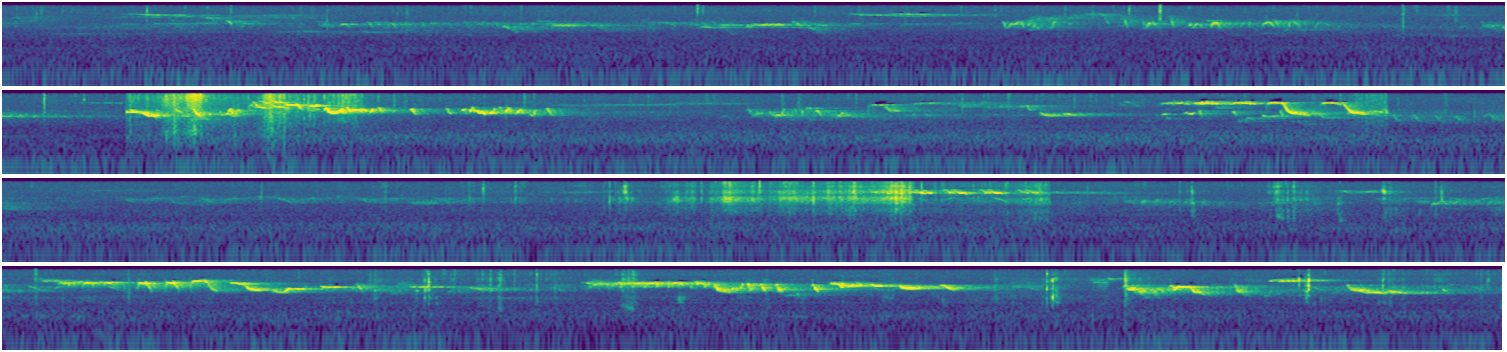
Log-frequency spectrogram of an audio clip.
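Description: Small forest birds chirping and singing, with short calls coming and going throughout, over faint scattered clicks. A louder noisy burst comes about eight seconds in and lasts a second or two.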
